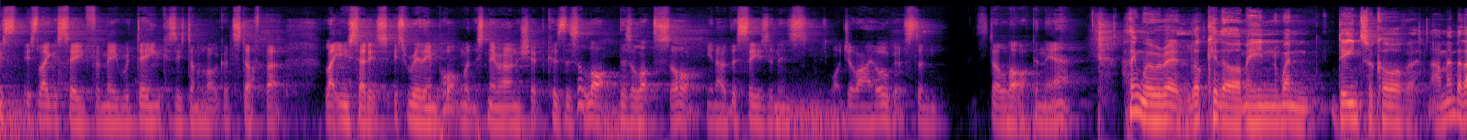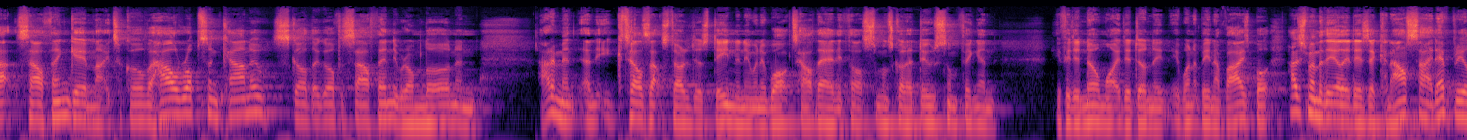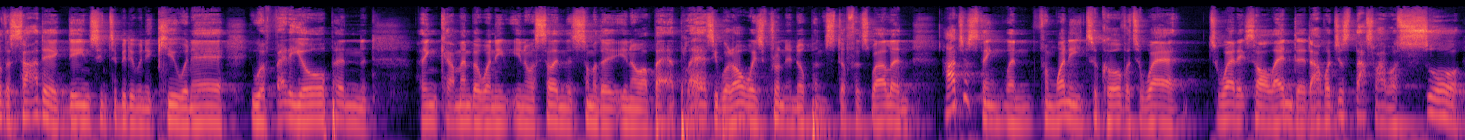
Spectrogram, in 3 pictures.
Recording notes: LIVE at Magic Rock! We're live in front of an audience.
